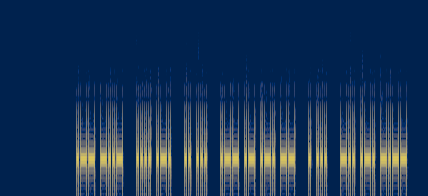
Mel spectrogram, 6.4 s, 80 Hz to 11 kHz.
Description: Morse code, heard as a keyed tone, about 40 wpm, 700 Hz. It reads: WX HR IS WARM ES DRY
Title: Common QSO Phrases 40wpm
